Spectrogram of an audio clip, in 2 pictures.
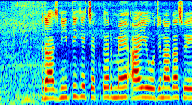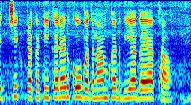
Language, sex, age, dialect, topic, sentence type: Hindi, female, 18-24, Kanauji Braj Bhasha, banking, statement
